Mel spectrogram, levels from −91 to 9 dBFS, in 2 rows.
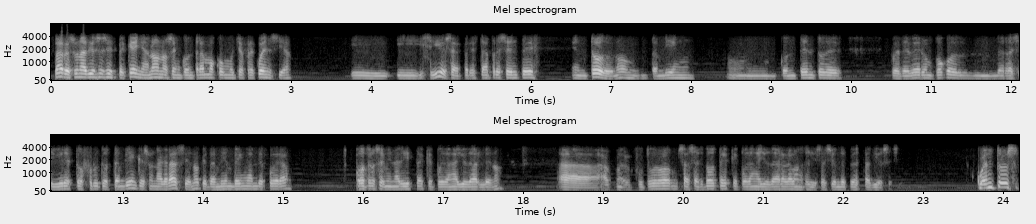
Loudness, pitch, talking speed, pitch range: -23 LUFS, 135 Hz, 160 wpm, 125-145 Hz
